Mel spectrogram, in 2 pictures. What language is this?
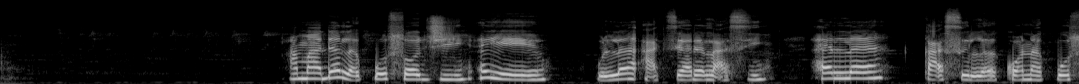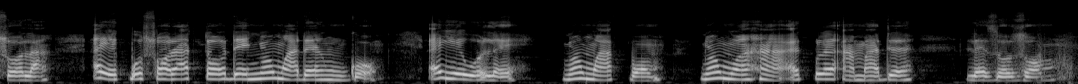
Ewe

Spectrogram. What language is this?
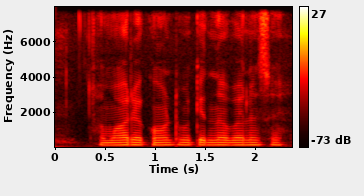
Magahi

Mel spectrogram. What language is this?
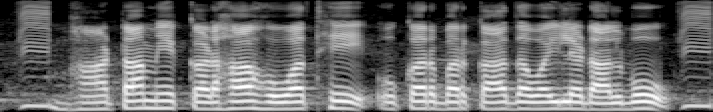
Chhattisgarhi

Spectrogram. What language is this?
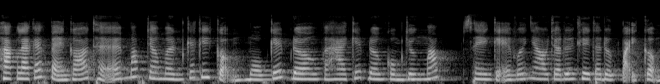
Vietnamese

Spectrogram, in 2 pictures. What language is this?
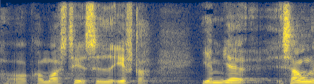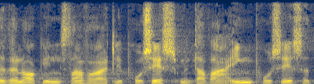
Danish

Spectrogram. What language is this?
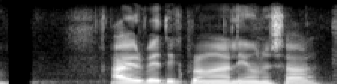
Nepali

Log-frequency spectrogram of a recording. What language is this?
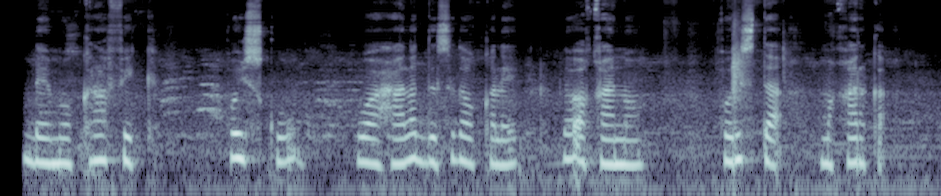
Somali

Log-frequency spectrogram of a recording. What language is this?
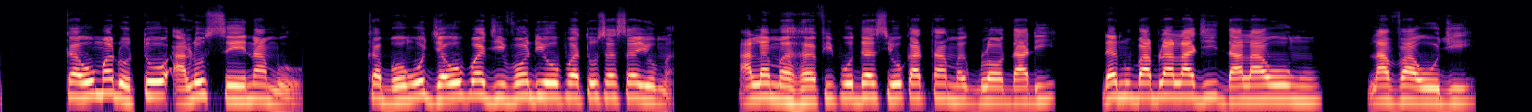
Ewe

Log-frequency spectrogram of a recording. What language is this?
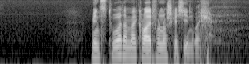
Norwegian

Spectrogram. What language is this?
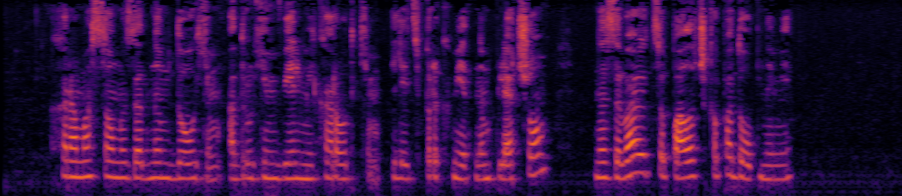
Belarusian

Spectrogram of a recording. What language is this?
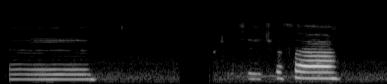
Welsh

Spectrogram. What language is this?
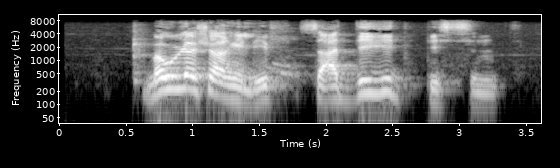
Kabyle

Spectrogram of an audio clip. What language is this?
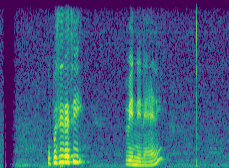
Sinhala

